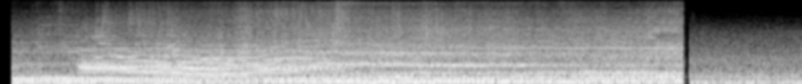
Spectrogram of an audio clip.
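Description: Diesel freight locomotives rumbling past a grade crossing. About a second in, the air horn sounds a multi-note chord for about two seconds, its pitch sliding down as the locomotive passes. The sound cuts off suddenly near the end.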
